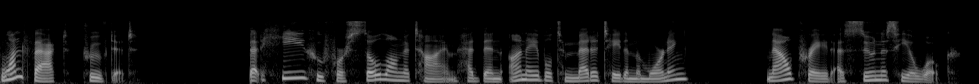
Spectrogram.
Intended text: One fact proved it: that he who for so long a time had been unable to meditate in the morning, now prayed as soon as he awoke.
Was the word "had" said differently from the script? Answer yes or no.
no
